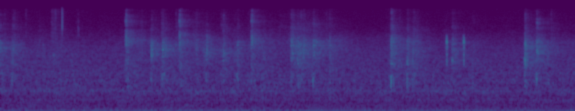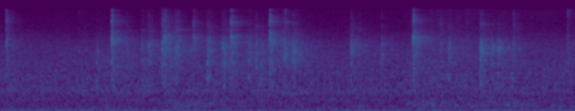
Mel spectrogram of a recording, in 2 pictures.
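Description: Computer keyboard keys clicking in irregular bursts of quick strokes.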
